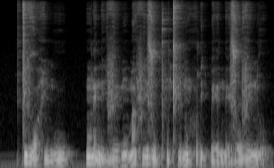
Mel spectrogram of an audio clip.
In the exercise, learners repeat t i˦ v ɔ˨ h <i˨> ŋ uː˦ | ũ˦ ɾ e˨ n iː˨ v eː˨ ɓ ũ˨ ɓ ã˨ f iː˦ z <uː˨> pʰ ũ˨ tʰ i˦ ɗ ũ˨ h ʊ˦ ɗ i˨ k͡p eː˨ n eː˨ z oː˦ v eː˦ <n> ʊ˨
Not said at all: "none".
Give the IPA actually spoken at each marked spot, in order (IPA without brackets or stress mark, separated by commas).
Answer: i˨, uː˨, ɲ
